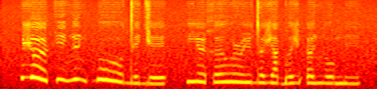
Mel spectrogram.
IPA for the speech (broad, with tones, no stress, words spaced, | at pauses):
ʒœː˥˧ki˥˧ʎy˥˧ʎ ɓoː˥˧ de˥ɟe˥ | jø˥˧xəː˥u̯ ɹy˥ dœ˥ʒa˥˧ɡ͡bəː˥ʒ ʔœ˥ʎoː˥ŋ͡mi˥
